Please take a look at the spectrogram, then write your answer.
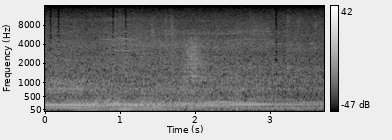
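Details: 1961 Admiral tube radio, at least 61 years old, brought up slowly on a variac to 75 V: a steady, level low hum. The filter capacitor needs replacing, and all capacitors will probably be replaced.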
